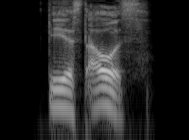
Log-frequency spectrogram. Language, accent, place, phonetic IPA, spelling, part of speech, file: German, Germany, Berlin, [ˌɡeːəst ˈaʊ̯s], gehest aus, verb, De-gehest aus.ogg
- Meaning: second-person singular subjunctive I of ausgehen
